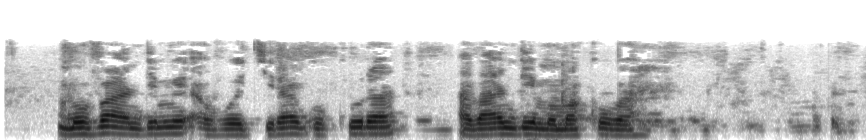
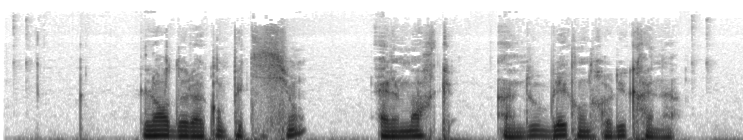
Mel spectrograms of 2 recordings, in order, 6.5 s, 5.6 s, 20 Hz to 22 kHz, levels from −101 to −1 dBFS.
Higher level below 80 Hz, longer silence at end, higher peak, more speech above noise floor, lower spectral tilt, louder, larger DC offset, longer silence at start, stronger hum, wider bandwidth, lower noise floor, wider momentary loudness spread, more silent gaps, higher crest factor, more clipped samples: second, -62 dBFS vs -36 dBFS; second, 0.2 s vs 0.5 s; about the same, -2 dBFS vs 0 dBFS; about the same, 33 dB vs 35 dB; second, -6.5 dB/octave vs -8 dB/octave; about the same, -17 LUFS vs -19 LUFS; neither; second, 0.45 s vs 1.05 s; neither; second, 7.6 kHz vs 10.5 kHz; about the same, -50 dBFS vs -52 dBFS; about the same, 13 LU vs 14 LU; neither; about the same, 16 dB vs 18 dB; neither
